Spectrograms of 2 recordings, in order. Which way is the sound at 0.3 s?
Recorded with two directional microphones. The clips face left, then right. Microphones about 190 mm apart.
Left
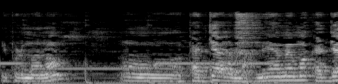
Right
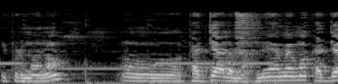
45° right (ahead or behind).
